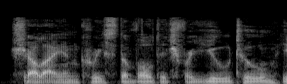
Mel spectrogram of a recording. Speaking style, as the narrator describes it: growled

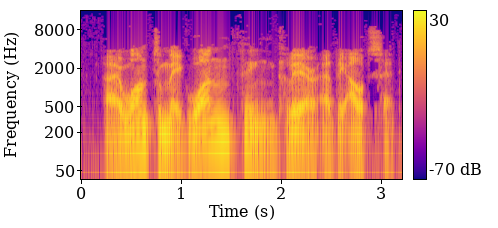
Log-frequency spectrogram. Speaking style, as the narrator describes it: told, almost growling

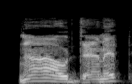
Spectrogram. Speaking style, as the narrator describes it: roared

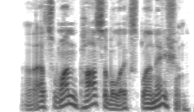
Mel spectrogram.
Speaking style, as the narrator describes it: Brad answered

